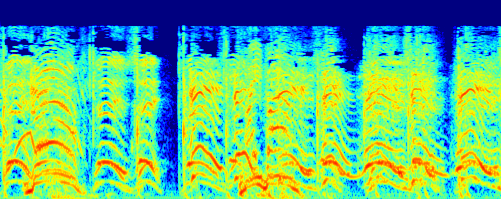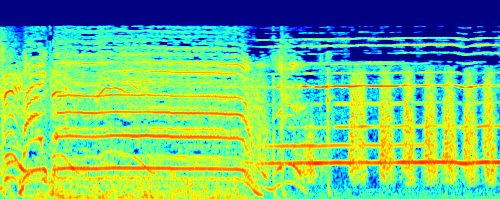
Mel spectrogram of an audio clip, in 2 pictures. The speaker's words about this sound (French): Arrête de crier.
